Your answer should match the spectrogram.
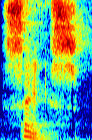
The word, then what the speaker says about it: seis: its own strength then it stays together as a diphthong just like you learned in the previous slide so this is just one syllable seis but in the next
